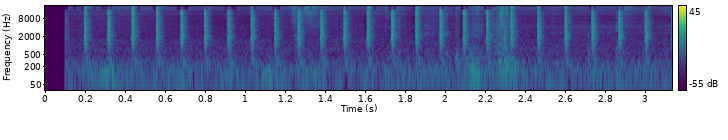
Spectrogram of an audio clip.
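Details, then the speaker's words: 2005 Jeep Grand Cherokee: rapid even plastic clicking from the center of the dash, about eight per second, from a failing heater blend door actuator that is about to be replaced. "you just heard that clicking noise that's exactly the problem we're trying to correct"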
